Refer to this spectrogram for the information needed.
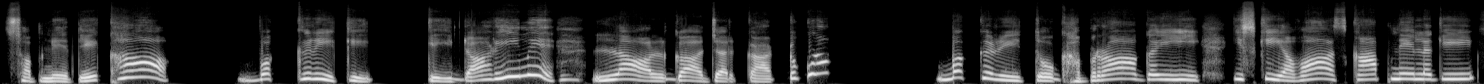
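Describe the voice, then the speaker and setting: Female children's storyteller: higher voice, lively swings in pitch, expressive scripted reading, dry close sound. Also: extremely slow, no room sound. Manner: expressive, addressing children directly.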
